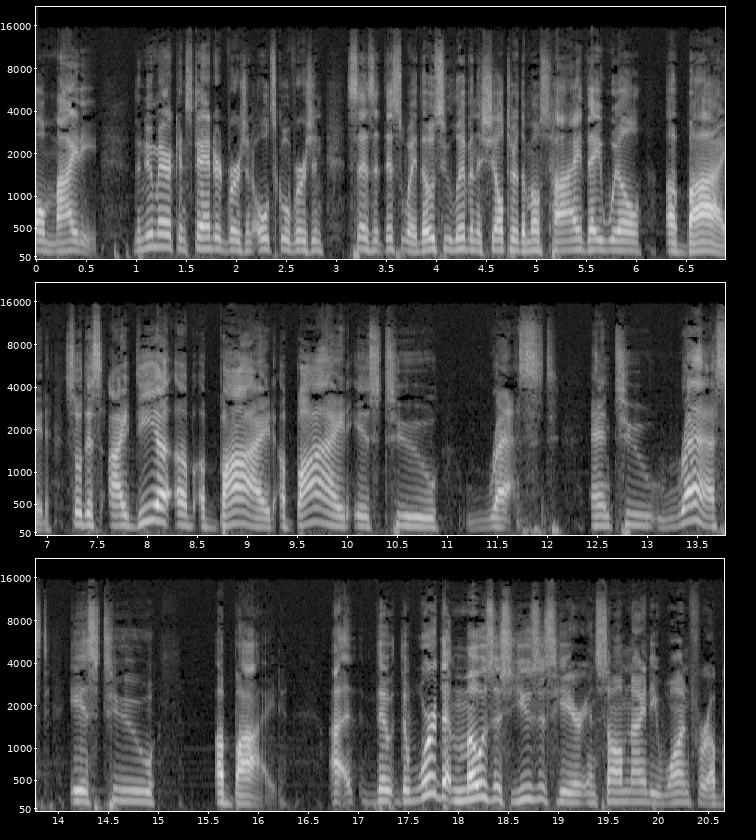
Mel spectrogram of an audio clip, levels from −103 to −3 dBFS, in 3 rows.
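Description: Nothing stood out as a technical fault on listening to the recording.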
